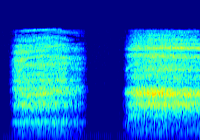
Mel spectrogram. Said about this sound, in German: Deswegen atmen wir zwei, dreimal tief ein und aus.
